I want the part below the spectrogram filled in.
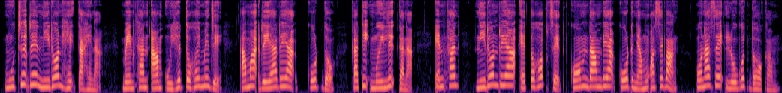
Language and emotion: Santali, neutral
